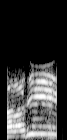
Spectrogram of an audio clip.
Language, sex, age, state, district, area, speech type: Hindi, male, 30-45, Madhya Pradesh, Gwalior, rural, conversation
